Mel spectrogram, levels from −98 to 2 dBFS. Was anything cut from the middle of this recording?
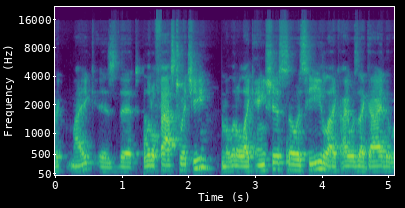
yes; 1 cut; at 1.3 s

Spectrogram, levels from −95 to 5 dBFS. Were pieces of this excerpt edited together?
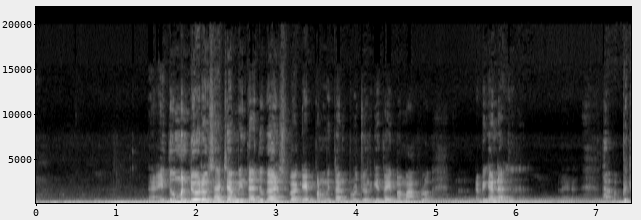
no; 0 cuts

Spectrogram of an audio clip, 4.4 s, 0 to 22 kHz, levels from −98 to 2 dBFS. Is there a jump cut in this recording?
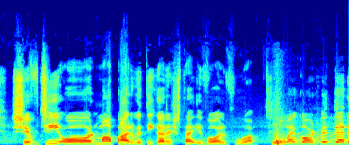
yes; 1 cut; at 3.4 s

